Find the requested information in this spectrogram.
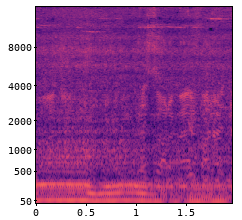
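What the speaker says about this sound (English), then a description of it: "Guy's trying to get his Lamborghini in." A Lamborghini engine at a cars and coffee meet, idling low and steady close by while being eased into a parking spot, with people talking over it.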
